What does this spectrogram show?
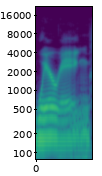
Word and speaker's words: Whering: I have my wardrobe in this app called Wearing, spelled with an H, Whering.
